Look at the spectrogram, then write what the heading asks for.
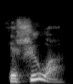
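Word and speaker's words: ישוע: but Yeshua is pronounced Yeshua the emphasis on the second syllable but mashia is on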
